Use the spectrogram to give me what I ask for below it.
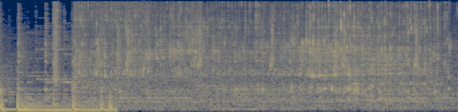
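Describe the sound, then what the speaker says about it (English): Water pours into a pot holding glass jars on a kitchen towel, a steady close splashing flow that starts with a few knocks and carries on evenly. "I will pour water up to the height of the lid."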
